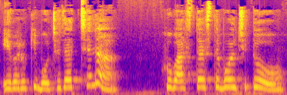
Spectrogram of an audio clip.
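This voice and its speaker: A woman's voice: high-pitched, unhurried, voice pushed up. A woman voicing a playful, affectionate young wife who teases her husband in a story. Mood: teasing. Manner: teasing, lively.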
